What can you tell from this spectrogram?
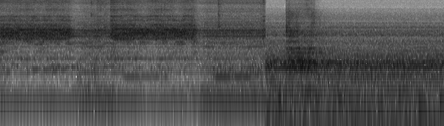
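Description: Combination belt and disc sander running, with a metal part pressed against the sanding belt in two grinding passes, each about a second long, to grind off zinc galvanizing before welding. About three and a half seconds in, the motor hum gives way to a steady rushing noise, with one more short burst.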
